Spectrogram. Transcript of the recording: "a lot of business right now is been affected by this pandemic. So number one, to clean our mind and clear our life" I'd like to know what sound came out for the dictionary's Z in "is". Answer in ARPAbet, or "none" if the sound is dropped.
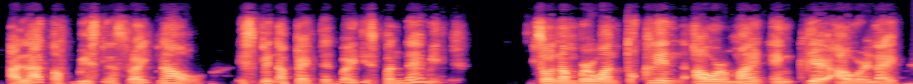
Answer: S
